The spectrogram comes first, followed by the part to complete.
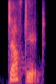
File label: "tufted", Indian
